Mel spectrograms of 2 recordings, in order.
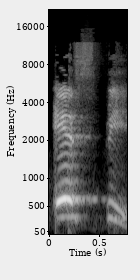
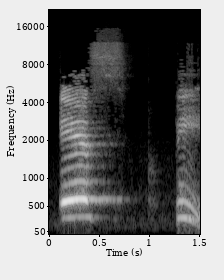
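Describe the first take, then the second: First: Said in the usual way. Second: এসপি stretched out very slowly and louder, the opening এ held; teacher exaggerating a letter sound; drawn-out spelling. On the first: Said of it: "এখানেও N পাচ্ছি". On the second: Shown as a demonstration. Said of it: "তাহলে এ".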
